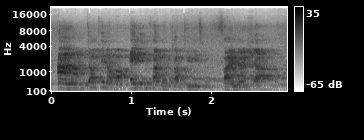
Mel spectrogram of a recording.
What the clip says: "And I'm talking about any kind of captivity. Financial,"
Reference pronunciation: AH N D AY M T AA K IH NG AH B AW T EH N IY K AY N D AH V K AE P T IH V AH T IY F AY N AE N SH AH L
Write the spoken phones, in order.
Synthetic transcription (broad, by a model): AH N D AY M T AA K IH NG AH B AW T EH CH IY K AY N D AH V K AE T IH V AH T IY F AY N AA N SH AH L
